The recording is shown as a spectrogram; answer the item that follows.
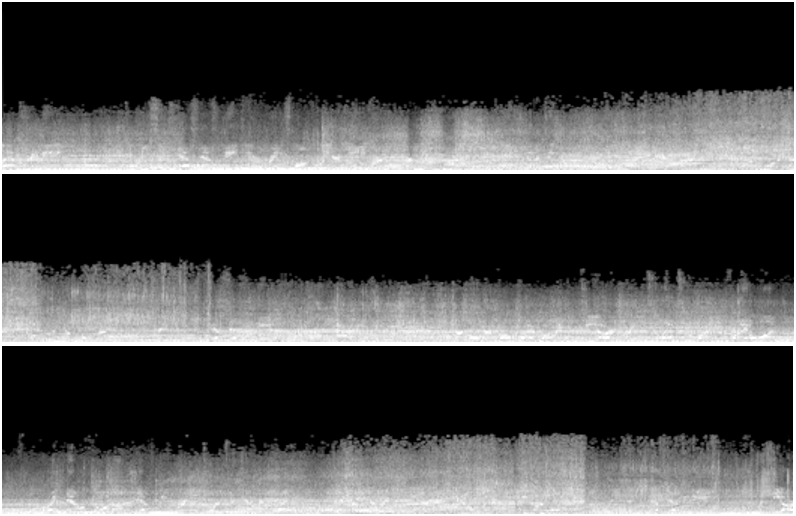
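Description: Several four-cylinder Hornet-class compact race cars running laps on a dirt oval. Many engine notes overlap, each rising and falling as the cars rev through the turns and pass by.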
